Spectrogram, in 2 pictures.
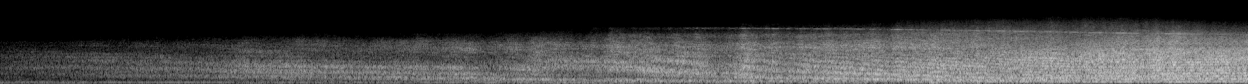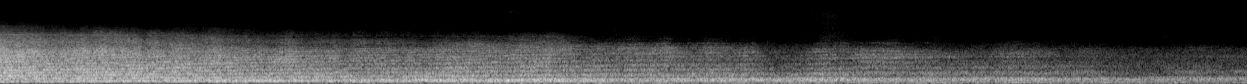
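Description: Small Cessna business jet's turbine engines at takeoff power as it climbs out and passes by. The sound swells to its loudest about halfway through, a high whine gliding downward as it goes past, then slowly fades.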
